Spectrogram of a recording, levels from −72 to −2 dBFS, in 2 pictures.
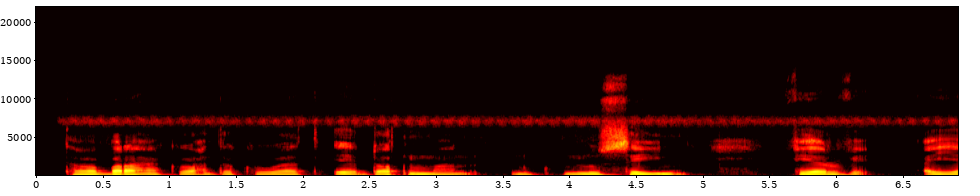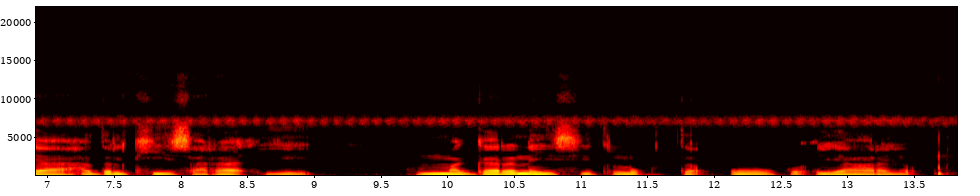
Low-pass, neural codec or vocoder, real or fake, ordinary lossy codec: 19.8 kHz; none; real; none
